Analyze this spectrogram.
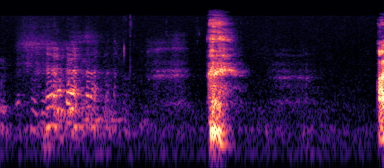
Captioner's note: audience chuckling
